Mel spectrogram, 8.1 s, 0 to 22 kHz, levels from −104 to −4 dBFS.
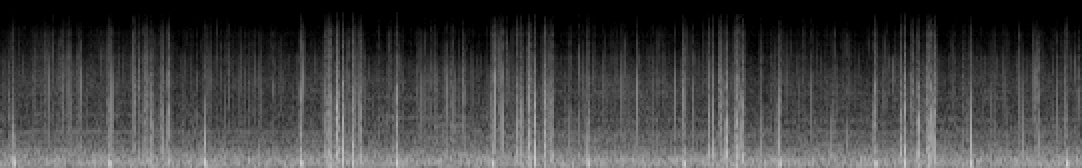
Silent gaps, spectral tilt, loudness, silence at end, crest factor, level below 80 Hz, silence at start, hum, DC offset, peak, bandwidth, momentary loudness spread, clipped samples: none; -7.5 dB/octave; -38 LUFS; 0 s; 26 dB; -48 dBFS; 0 s; none; under 0.1%; -10 dBFS; 11.5 kHz; 9 LU; under 0.1%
